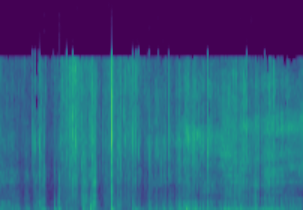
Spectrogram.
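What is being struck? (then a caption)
Polyethylene foam box. Fingertips of one hand scratch and tap along the top edge of a large, hollow white polyethylene foam box. The result is a dull, low, muffled rustle of squeaky scrapes and soft crunchy taps with very little brightness, each tap dying away almost at once.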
